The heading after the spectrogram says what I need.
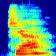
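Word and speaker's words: ちゃ: এবার হচ্ছে চি দিয়ে। চি এর ক্ষেত্রে হবে চা। এটা চিয়া হবে না, এটা হবে চা।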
